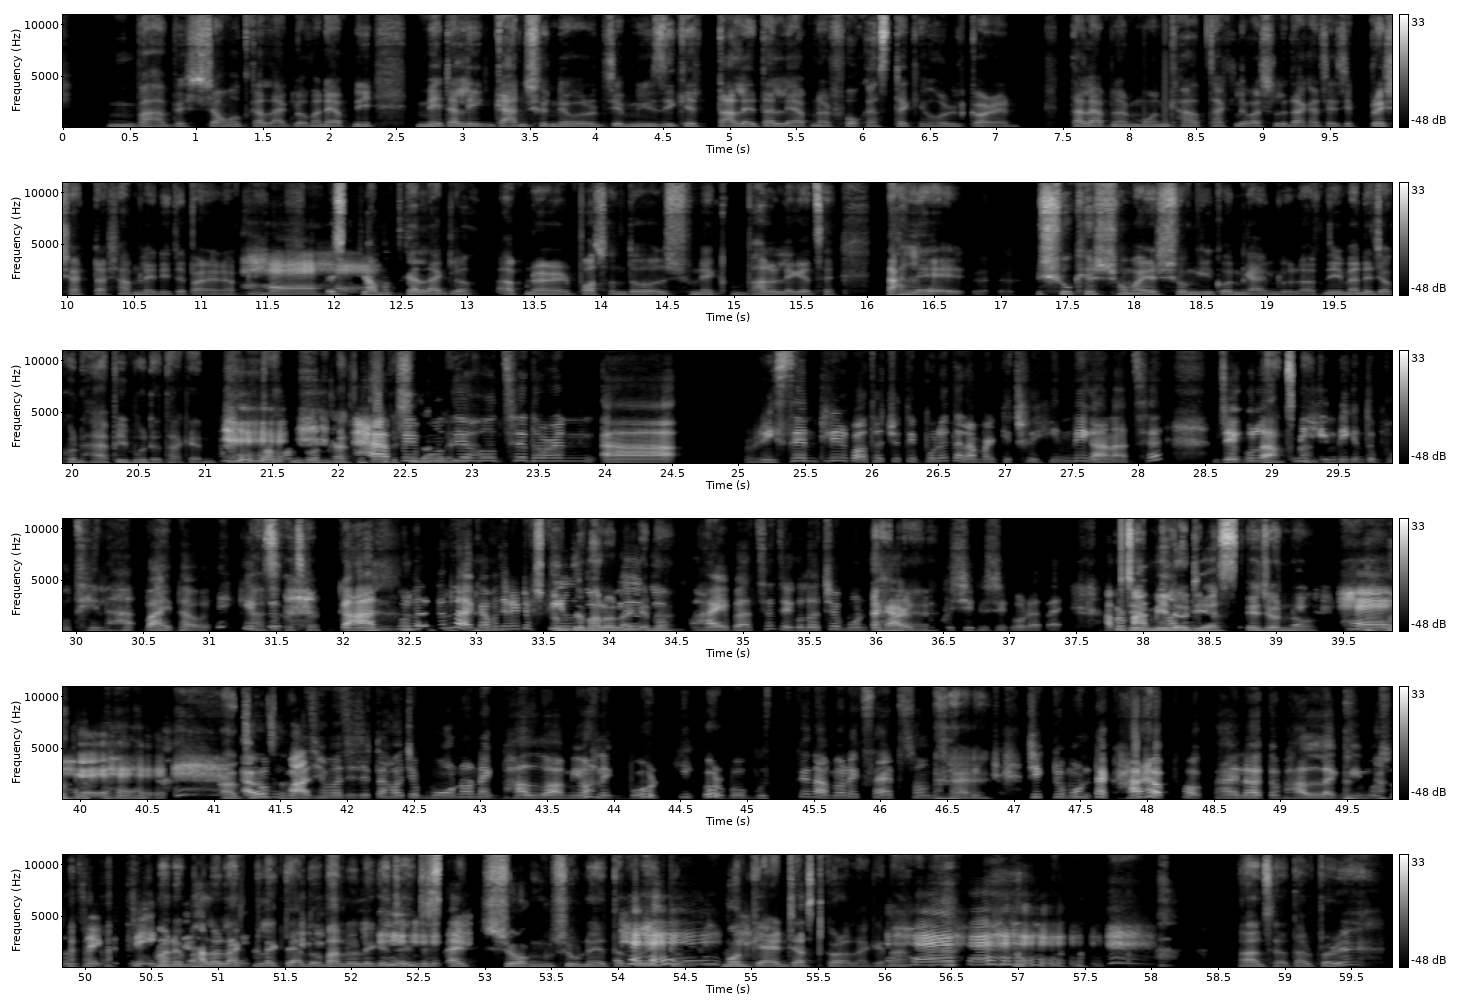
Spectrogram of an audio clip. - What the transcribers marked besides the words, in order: in English: "hold"; chuckle; laughing while speaking: "না বাই দা ওয়ে কিন্তু"; chuckle; in English: "melodious"; laughing while speaking: "হ্যাঁ, হ্যাঁ"; chuckle; laughing while speaking: "আমি অনেক বোর কী করবো বুঝতেছে না"; laughing while speaking: "মনটা খারাপ হোক"; laughing while speaking: "মানে ভালো লাগতে, লাগতে এত … না? আচ্ছা, তারপরে?"; laughing while speaking: "চেঞ্জ আসবে"; laughing while speaking: "হ্যাঁ, হ্যাঁ, হ্যাঁ। হ্যাঁ, হ্যাঁ, হ্যাঁ"
- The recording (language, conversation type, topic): Bengali, podcast, কোন গান শুনলে আপনার একেবারে ছোটবেলার কথা মনে পড়ে?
